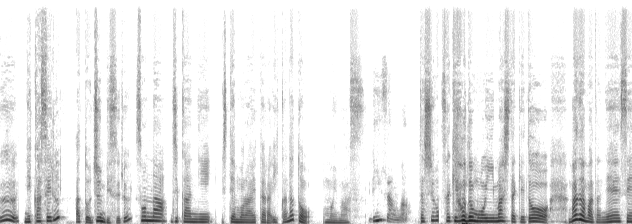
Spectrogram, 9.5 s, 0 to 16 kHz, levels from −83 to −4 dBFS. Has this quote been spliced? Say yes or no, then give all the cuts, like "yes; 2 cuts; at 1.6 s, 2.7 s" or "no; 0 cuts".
yes; 1 cut; at 6.6 s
